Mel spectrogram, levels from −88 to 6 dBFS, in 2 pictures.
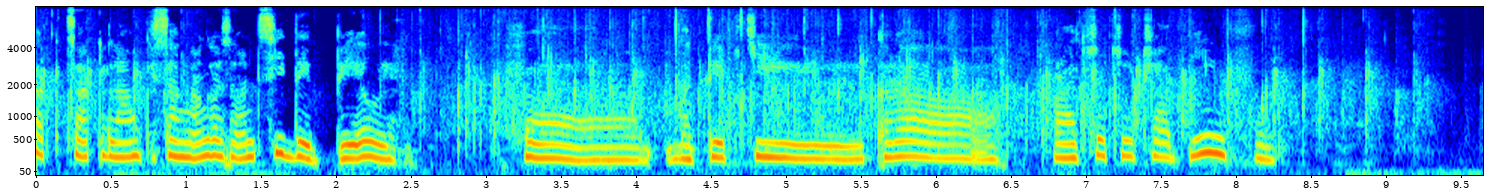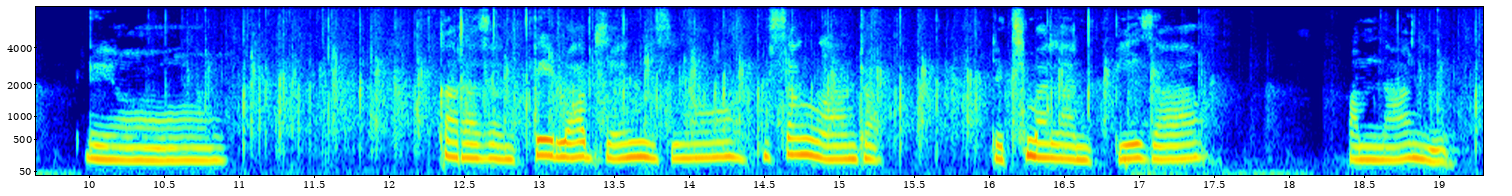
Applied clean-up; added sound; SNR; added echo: none; Applause; 16 dB; none.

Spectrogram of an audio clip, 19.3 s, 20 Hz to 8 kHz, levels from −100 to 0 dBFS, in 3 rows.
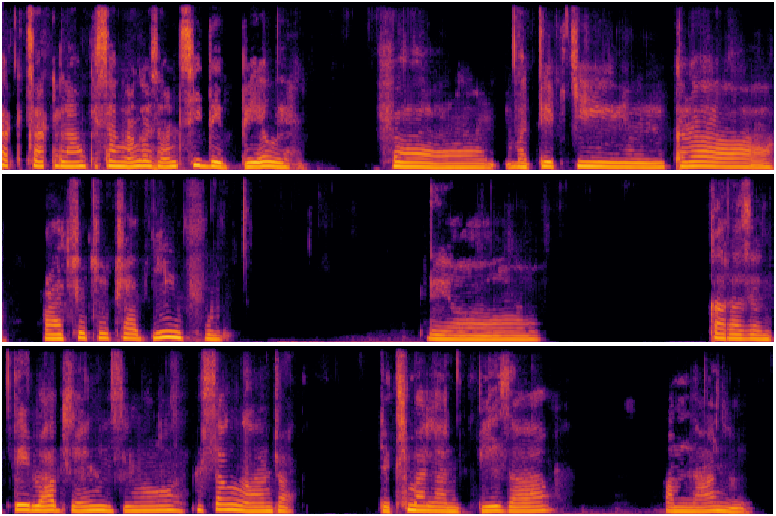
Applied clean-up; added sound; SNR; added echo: neural mask model Resemble Enhance denoiser.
